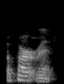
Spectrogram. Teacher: We just finish the word that ends in T. We don't say the T. Instead, we just kind of stop the word.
